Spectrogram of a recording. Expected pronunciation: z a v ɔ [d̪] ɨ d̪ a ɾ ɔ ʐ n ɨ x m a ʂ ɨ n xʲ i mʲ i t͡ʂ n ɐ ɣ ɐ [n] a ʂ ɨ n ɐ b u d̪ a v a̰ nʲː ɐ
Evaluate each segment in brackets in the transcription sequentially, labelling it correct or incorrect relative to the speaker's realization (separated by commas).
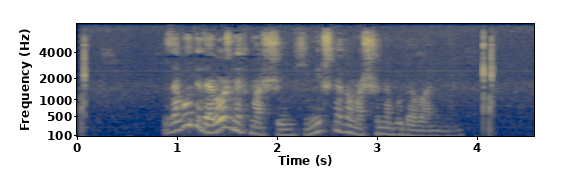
correct, incorrect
